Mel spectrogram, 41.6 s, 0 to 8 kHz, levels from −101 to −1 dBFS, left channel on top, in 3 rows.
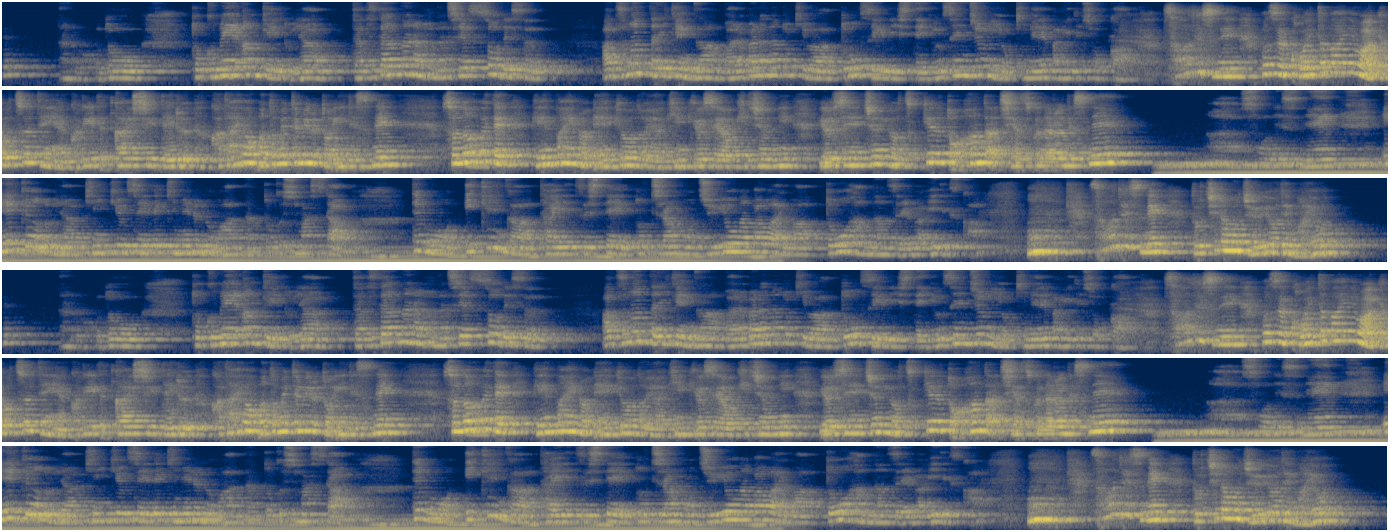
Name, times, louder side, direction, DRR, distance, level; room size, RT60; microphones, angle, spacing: voice 1, 0.6-3.2 3.5-5.3 6.0-11.2 18.5-18.7 25.9-31.6 31.8-37.5, right 1 dB, 25° left, -8 dB, 0.9 m, -32 dB
voice 2, 11.4-25.0 38.0-41.0, equal, 60° left, -6 dB, 0.6 m, -24 dB
sound 1, 25.4-35.5, right 1 dB, 25° right, 1.0 m, -37 dB
2.3 x 2.2 x 2.6 m, 1.1 s
head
